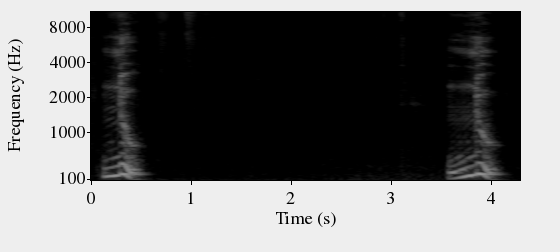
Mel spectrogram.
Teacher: Not pronouncing that last letter S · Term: liaison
